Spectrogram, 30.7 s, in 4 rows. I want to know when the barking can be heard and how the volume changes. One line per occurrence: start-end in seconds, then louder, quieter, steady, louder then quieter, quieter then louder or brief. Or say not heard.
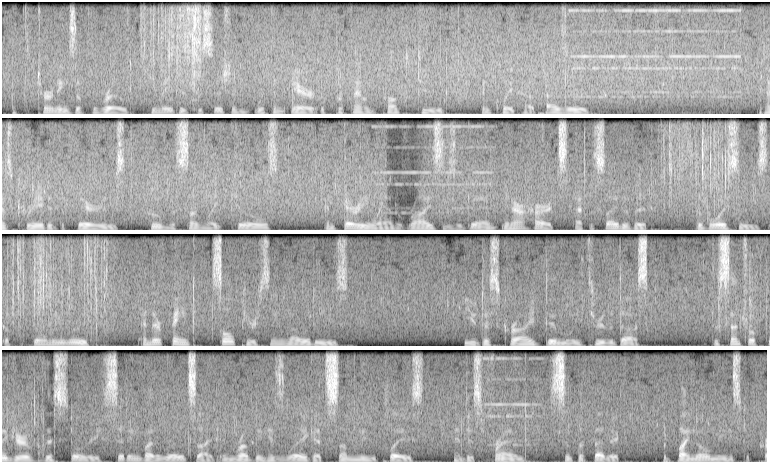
not heard.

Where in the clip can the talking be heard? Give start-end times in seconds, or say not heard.
0.1-6.0, 7.5-18.9, 19.9-21.9, 22.4-30.6.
